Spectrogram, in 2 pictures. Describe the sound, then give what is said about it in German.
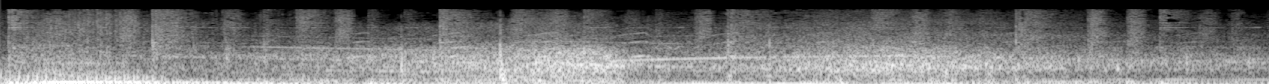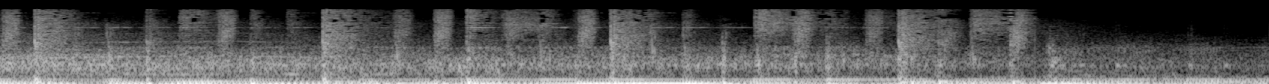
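A loud vehicle chase as two men flee police officers on a motorcycle from a parking lot: engines roar continuously while tires screech in sweeping bursts, with sharp rattling impacts and a faint siren-like wail mixed into the chaotic noise. “Sie steigen auf ihr Motorrad und es beginnt eine wilde Verfolgungsjagd.”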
